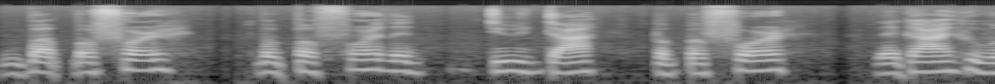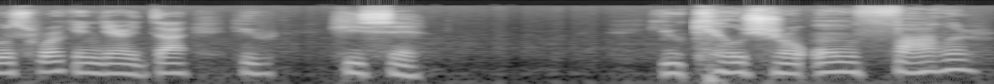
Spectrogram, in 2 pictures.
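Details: Stuttering, self-reported by a male narrator who says he stutters a lot, with repeated words and phrases while narrating a story.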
